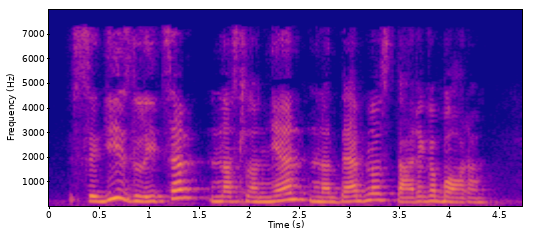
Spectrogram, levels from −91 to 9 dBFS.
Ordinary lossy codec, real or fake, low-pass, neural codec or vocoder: AAC, 32 kbps; fake; 7.2 kHz; codec, 16 kHz, 2 kbps, FunCodec, trained on LibriTTS, 25 frames a second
